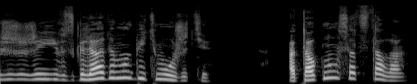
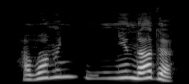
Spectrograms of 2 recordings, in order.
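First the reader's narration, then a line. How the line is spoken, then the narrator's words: Strained, forced out. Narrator (Russian): выдавила я с трудом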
